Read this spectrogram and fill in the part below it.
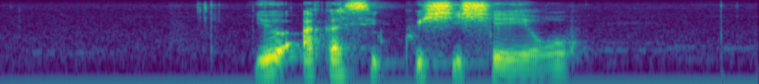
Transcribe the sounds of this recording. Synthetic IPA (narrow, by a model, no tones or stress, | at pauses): joʔakʼasɪkʼwiʃiʃeːɣʊ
